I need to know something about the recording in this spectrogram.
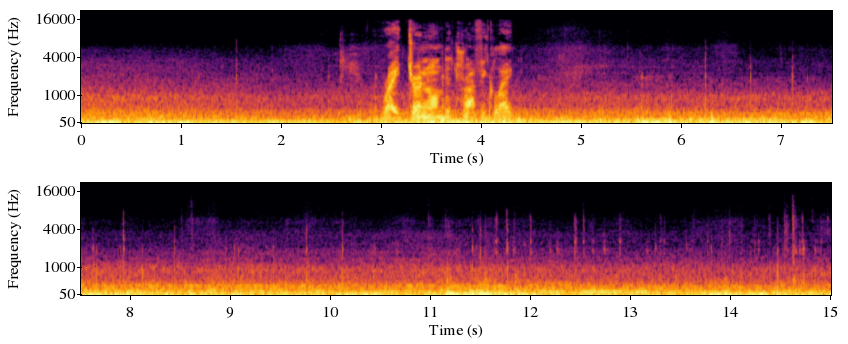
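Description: A car engine hums and tyres rumble steadily on a wet road.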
